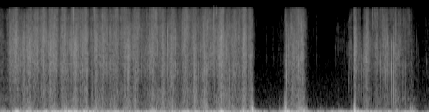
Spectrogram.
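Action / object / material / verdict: scrape / soap bar and cloth / soap / none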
